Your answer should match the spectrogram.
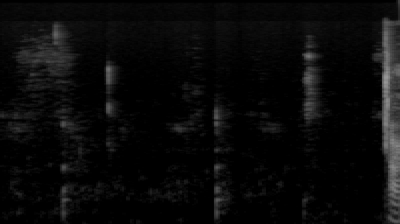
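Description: A few faint, isolated clicks, about four spread over a few seconds, against a quiet room; just before the end a voice starts.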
